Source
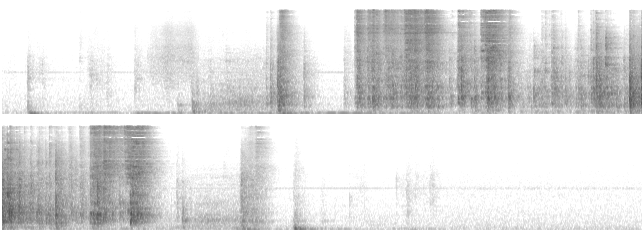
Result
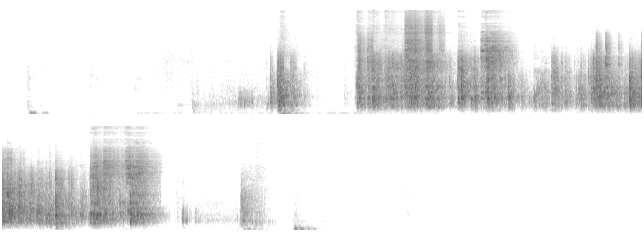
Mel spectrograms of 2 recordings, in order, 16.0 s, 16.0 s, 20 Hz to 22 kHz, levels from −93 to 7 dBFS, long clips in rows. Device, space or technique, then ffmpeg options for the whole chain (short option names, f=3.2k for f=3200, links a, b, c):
DJ mixer with the lows and highs turned down: -filter_complex "[0:a]acrossover=split=250 4600:gain=0.251 1 0.251[a][b][c];[a][b][c]amix=inputs=3:normalize=0,alimiter=limit=-21dB:level=0:latency=1:release=363,afwtdn=0.00631,asettb=1/sr,asplit=3[d][e][f];[d]atrim=end=10.294[g];[e]atrim=start=10.29:end=11.75,asetpts=PTS-STARTPTS,afade=t=in:d=0.004:c=qsin,afade=t=out:st=1.456:d=0.004:c=qsin,lowshelf=f=320:g=-5[h];[f]atrim=start=11.746[i];[g][h]acrossfade=d=0.004:c1=hsin:c2=qsin[j];[j][i]acrossfade=d=0.004:c1=qsin:c2=hsin,aecho=1:1:158:0.188"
